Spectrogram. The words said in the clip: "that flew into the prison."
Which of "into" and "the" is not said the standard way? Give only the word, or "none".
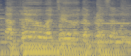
into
